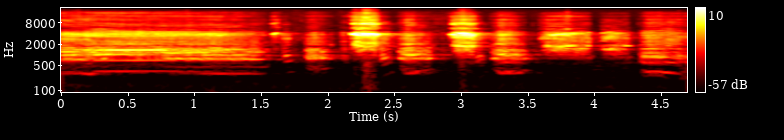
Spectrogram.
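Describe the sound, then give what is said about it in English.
A man imitates a donkey's bray, evoking Balaam's donkey, holding one long raspy note before breaking into a run of loud, alternating hee-haw bursts, unaccompanied. “Sounds of a donkey.”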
